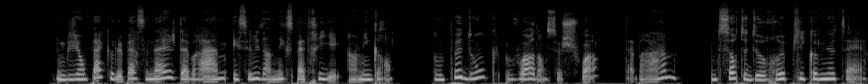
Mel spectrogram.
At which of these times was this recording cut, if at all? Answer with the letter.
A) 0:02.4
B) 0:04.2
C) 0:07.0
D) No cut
B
